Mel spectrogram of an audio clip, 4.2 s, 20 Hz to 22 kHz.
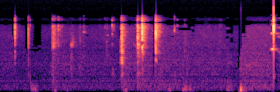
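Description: Scattered small plastic clicks and taps, with a couple of soft knocks, from fingers working the keyboard and touchpad ribbon-cable connector latches on an HP Compaq 8510p laptop's motherboard. They come at irregular intervals, about eight in all: the sound of fumbling with a connector that will not seat.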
